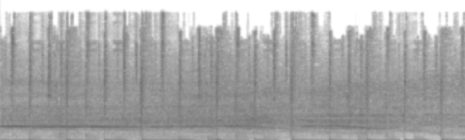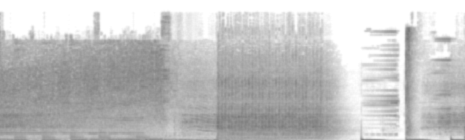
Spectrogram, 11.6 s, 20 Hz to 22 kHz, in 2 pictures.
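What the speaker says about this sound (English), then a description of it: "I need to cut out a 6" by 6" notch on the back of one of my boards" A power saw cuts a 6 by 6 inch notch into the back of a wooden board, a loud, steady whining roar with pulsing cuts that runs for several seconds, then winds down and stops abruptly.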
